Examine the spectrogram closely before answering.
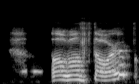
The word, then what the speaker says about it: Oglethorpe: Oglethorpe.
